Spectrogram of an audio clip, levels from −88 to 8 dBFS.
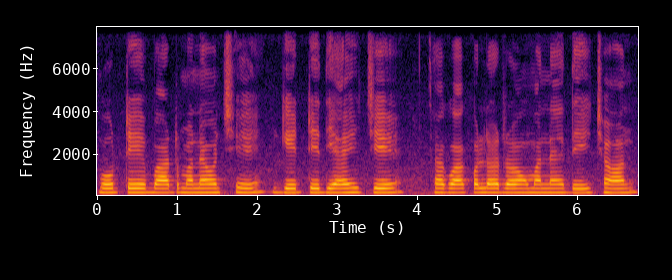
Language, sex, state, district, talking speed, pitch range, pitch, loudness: Odia, male, Odisha, Sambalpur, 115 wpm, 195-200 Hz, 195 Hz, -14 LUFS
